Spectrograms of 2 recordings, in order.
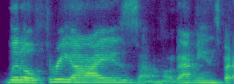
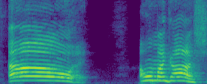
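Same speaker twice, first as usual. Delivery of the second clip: ordinary talk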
